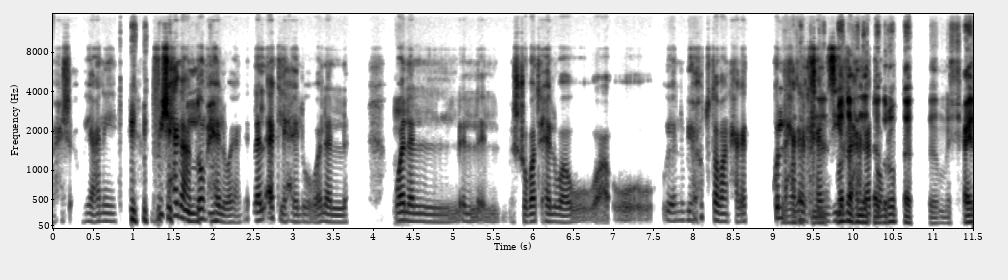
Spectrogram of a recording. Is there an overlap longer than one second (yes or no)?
yes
